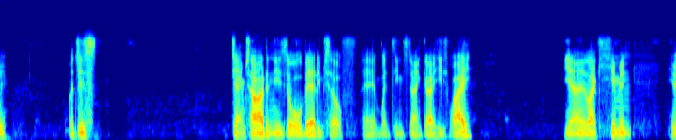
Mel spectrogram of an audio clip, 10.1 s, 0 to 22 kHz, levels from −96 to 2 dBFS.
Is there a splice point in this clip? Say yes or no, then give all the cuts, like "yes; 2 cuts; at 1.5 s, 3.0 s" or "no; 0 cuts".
no; 0 cuts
